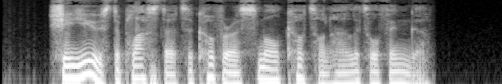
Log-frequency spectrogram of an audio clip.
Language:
English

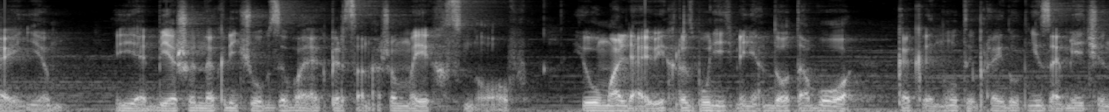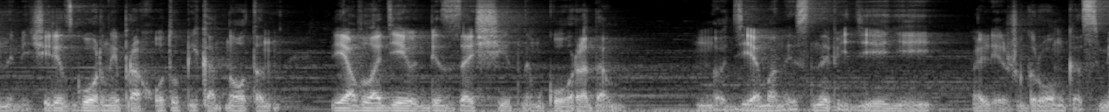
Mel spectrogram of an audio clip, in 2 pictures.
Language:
Russian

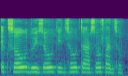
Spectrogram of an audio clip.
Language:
Nepali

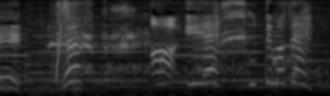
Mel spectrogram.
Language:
Japanese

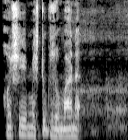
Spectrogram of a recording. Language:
Kalkoti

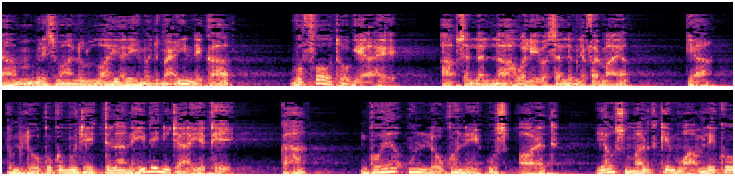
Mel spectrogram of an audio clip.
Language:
Urdu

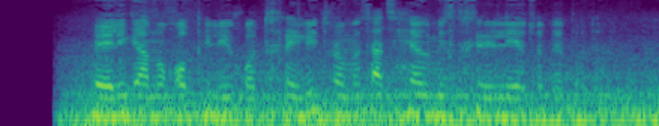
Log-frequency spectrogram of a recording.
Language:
Georgian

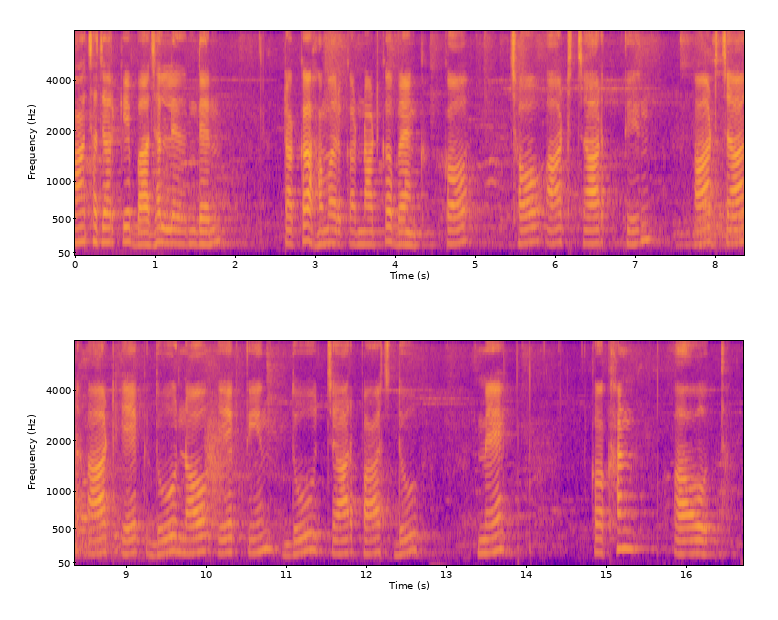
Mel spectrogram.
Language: Maithili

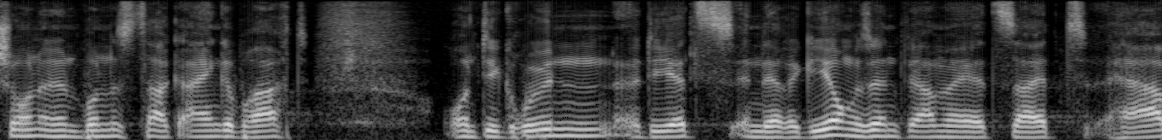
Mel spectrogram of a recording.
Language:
German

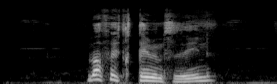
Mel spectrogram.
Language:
Kabyle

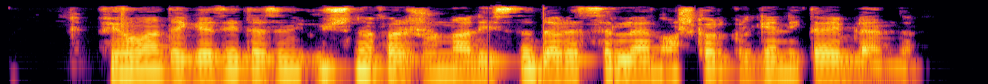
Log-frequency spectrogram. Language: Uzbek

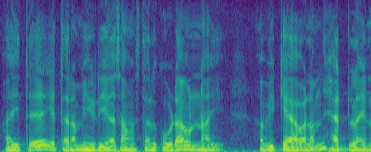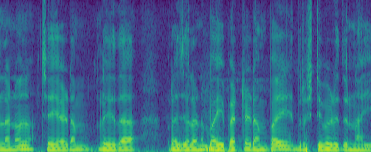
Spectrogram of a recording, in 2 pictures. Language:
Telugu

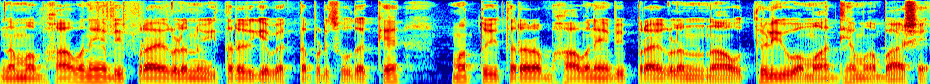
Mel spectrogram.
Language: Kannada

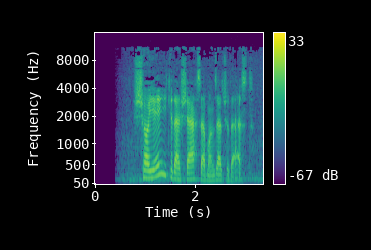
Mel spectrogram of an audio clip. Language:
Persian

